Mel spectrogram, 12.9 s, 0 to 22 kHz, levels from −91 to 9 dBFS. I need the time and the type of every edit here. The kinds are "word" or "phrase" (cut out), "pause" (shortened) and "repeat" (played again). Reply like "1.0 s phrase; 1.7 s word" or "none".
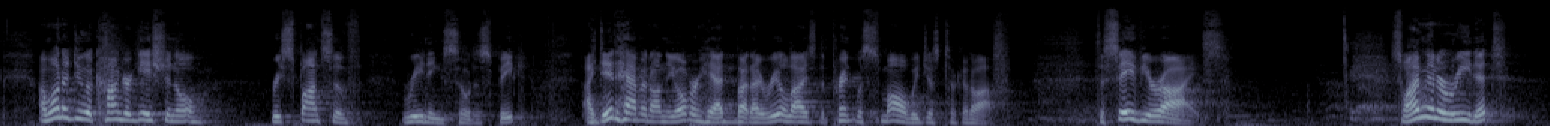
7.2 s word

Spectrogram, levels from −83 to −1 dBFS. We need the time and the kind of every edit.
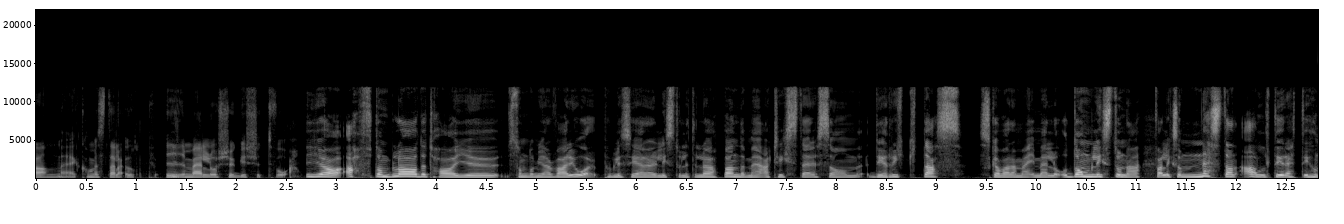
11.2 s word

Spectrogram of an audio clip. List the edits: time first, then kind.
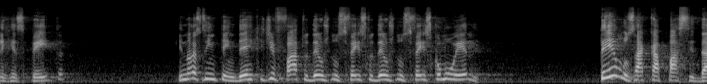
2.0 s word; 3.7 s repeat

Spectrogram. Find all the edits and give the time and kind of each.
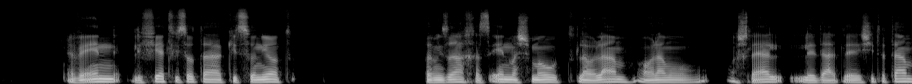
none

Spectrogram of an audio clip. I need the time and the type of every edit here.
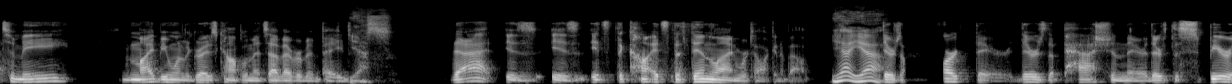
3.5 s word

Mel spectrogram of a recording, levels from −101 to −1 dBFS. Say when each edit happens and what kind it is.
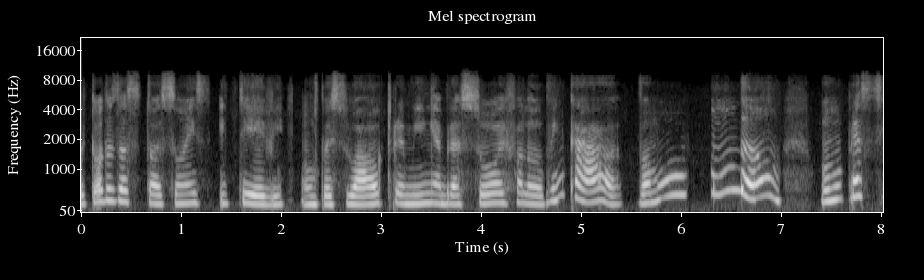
2.1 s pause; 3.1 s word; 4.6 s word; 6.3 s phrase

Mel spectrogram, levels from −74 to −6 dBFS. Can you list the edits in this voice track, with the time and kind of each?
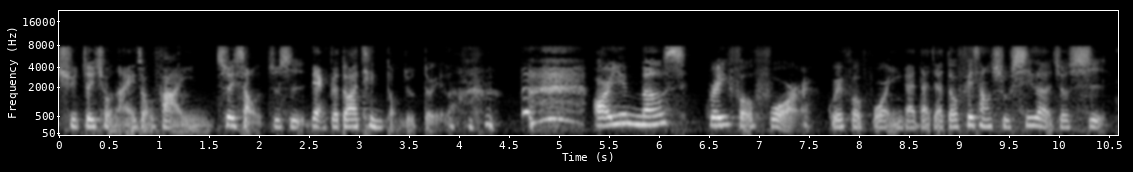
none

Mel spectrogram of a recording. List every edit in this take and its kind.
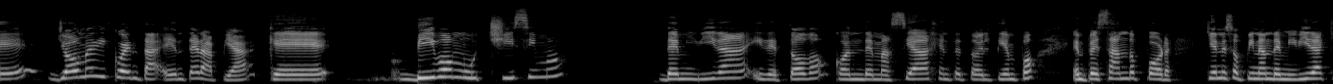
none

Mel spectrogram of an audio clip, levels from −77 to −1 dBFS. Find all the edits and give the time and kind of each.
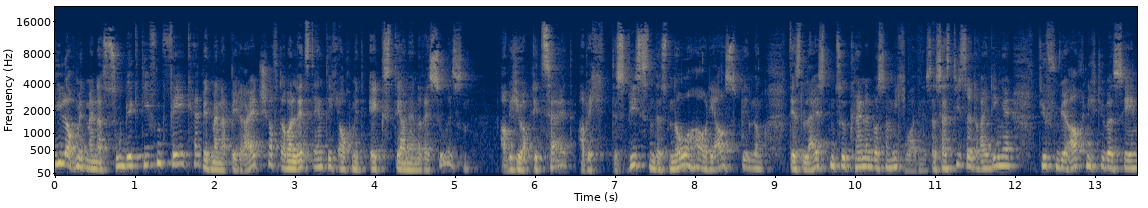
1.8 s phrase; 6.5 s pause; 10.6 s word

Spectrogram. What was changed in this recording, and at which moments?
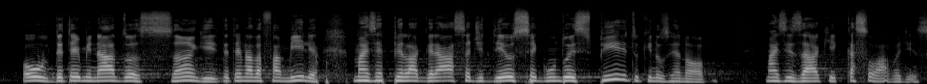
none

